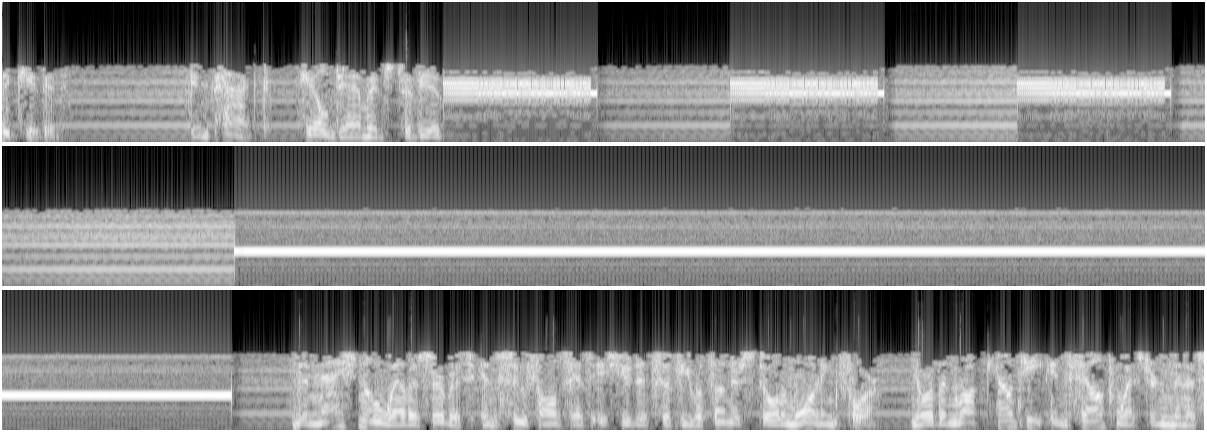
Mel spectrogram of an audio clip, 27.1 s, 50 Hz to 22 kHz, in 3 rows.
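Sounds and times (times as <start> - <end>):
steady warning alarm tone: 3.3 - 4.6, 5.4 - 6.8, 7.5 - 8.9, 10.2 - 19.8.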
